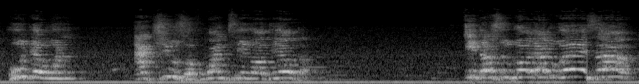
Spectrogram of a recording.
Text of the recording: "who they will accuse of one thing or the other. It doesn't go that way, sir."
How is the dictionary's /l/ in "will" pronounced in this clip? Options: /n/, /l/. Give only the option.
/n/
